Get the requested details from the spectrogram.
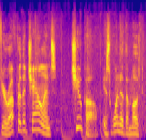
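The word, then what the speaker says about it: Teahupo'o: It's pronounced Chupo, and it means broken skulls in Tahesian. Yeah, you heard that right, broken skulls. The waves at Chupo are massive and can reach up to 23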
